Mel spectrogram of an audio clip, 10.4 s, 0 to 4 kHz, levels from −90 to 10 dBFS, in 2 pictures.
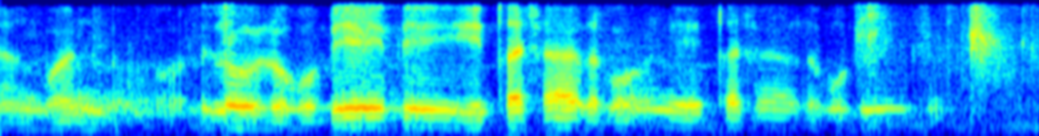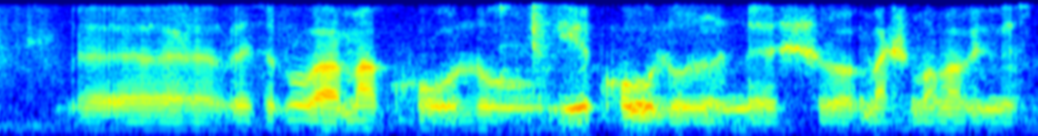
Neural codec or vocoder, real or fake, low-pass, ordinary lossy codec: codec, 16 kHz, 2 kbps, FunCodec, trained on Chinese and English, 25 frames a second; fake; 3.6 kHz; none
